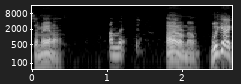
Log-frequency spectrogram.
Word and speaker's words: Amana: how does that work it's a mana don't say amana i'm anna remember mr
